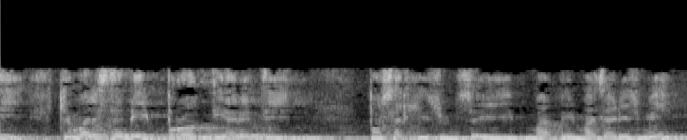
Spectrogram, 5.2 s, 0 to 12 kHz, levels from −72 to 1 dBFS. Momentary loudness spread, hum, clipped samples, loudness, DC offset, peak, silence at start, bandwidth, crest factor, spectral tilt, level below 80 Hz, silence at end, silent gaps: 5 LU; none; under 0.1%; -18 LUFS; 1%; -4 dBFS; 0 s; 6.4 kHz; 14 dB; -4.5 dB/octave; -50 dBFS; 0 s; none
